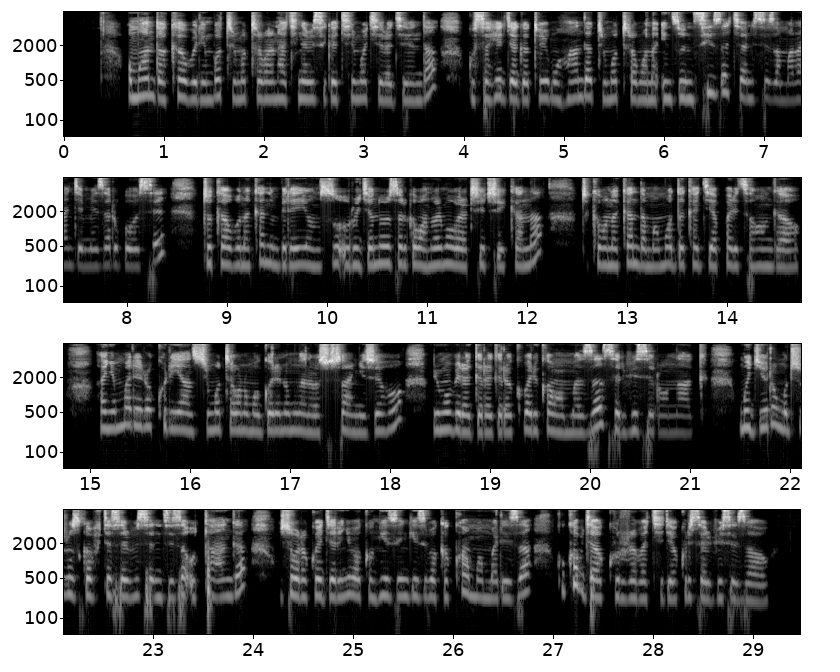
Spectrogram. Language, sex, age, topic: Kinyarwanda, female, 18-24, finance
